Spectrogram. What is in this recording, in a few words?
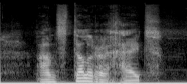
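"aanstellerigheid", Dutch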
